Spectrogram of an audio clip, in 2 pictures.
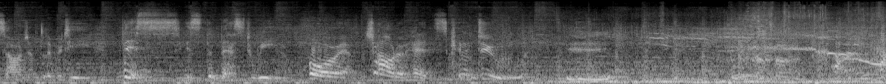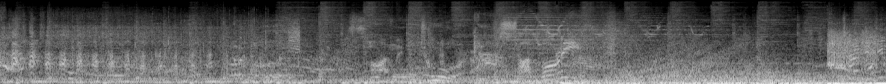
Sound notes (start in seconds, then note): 4.6 laughs; 4.7 groaning; 11.7 speaking foreign language; 17.2 laughs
